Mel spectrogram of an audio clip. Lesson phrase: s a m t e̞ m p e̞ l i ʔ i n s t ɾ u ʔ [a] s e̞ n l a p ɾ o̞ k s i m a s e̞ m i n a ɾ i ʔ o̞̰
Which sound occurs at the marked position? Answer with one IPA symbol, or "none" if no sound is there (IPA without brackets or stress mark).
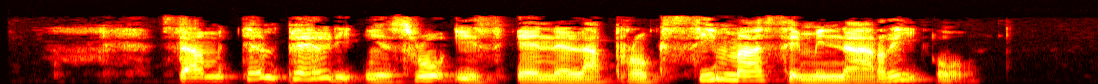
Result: i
